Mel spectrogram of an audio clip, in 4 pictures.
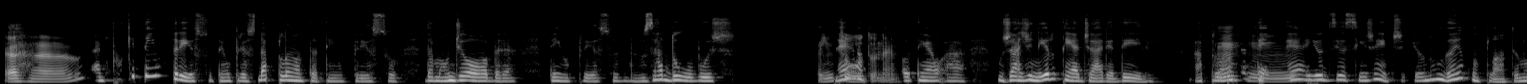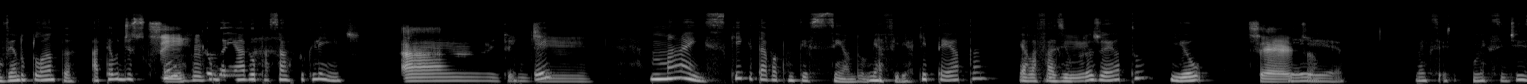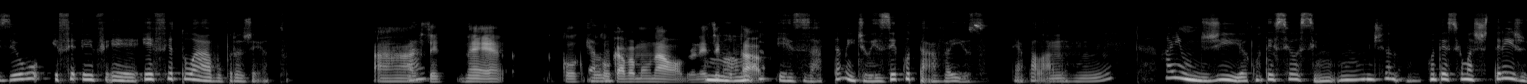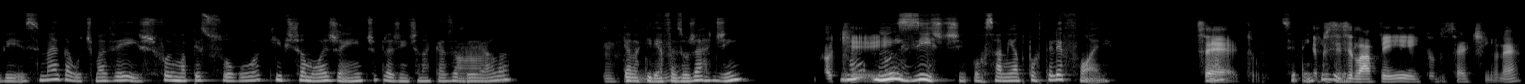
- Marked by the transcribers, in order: tapping; chuckle; drawn out: "Ah"
- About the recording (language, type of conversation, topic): Portuguese, advice, Como posso definir o preço do meu produto e comunicar melhor o valor que ele entrega?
